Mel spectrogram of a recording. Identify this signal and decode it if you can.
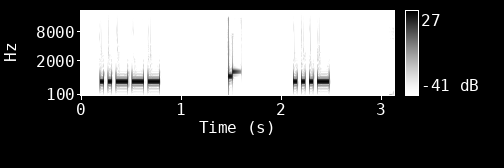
Morse code, heard as a keyed tone, about 31 wpm, 700 Hz. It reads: 2 V
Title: Single Letter-Number Alt - Rapid-Fire 30wpm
